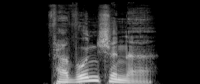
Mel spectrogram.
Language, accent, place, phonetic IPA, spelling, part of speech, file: German, Germany, Berlin, [fɛɐ̯ˈvʊnʃənə], verwunschene, adjective, De-verwunschene.ogg
- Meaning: inflection of verwunschen: 1. strong/mixed nominative/accusative feminine singular 2. strong nominative/accusative plural 3. weak nominative all-gender singular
